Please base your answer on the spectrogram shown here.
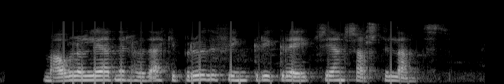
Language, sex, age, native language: Icelandic, female, 30-39, Icelandic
